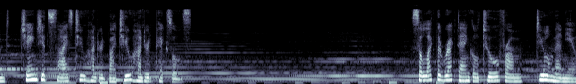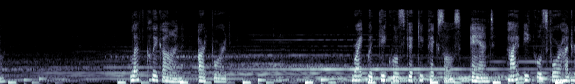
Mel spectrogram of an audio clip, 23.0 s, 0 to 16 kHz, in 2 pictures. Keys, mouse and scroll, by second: 0.9-3.6 typing, 3.9 Return, 6.2 click, 9.0 right click, 11.0 click, 14.2 click, 19.0-19.8 typing, 21.0 Tab, 22.6-23.0 typing.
